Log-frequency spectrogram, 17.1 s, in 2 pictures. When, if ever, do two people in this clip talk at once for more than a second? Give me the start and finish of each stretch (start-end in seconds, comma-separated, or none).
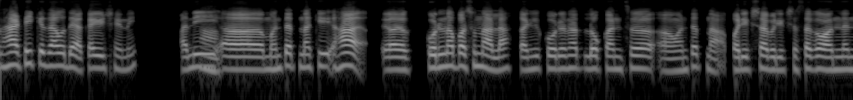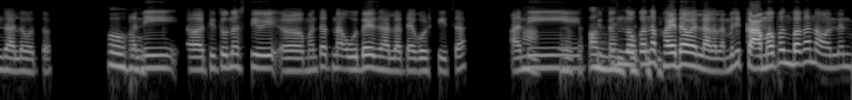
13.8-15.3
